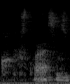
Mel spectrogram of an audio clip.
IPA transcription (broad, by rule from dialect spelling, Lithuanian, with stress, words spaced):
ˈkoːkʲoːs ˈklˠɑːsʲeːs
